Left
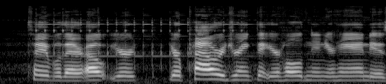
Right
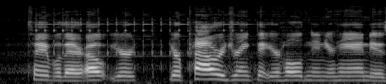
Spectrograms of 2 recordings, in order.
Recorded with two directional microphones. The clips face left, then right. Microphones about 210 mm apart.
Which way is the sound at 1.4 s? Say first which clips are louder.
Left 2 dB; 25° right (ahead or behind).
